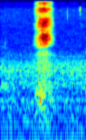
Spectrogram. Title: wet sneezes, a couple false starts and stifles. also a nose blow (f)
